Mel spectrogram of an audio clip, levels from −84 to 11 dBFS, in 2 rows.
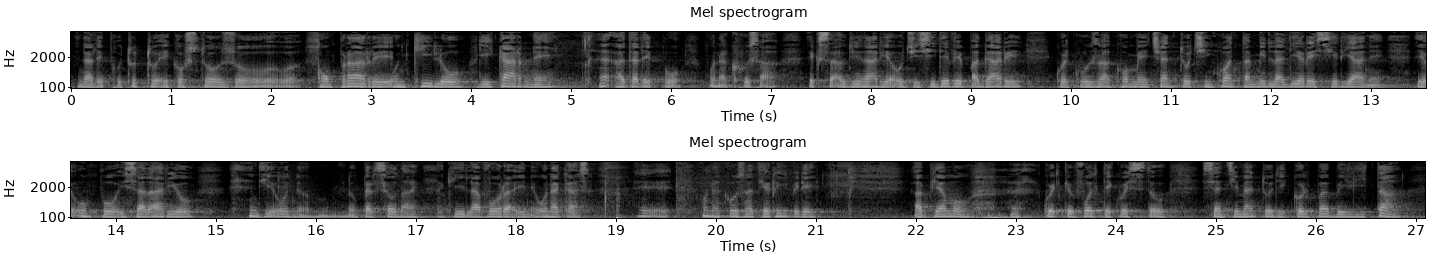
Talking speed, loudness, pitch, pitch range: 110 wpm, -28 LUFS, 130 Hz, 125-140 Hz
